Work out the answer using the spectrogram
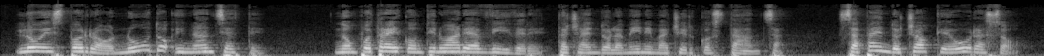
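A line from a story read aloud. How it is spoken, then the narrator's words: Soft, quiet, tender voice. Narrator (Italian): disse con voce piana, sommessa e tenera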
